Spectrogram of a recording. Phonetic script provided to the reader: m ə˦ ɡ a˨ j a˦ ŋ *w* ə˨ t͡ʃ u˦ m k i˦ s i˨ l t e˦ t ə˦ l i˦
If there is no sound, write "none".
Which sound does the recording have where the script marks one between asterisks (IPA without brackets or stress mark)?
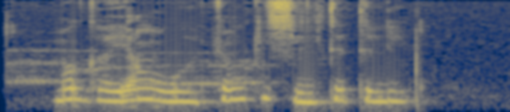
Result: w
